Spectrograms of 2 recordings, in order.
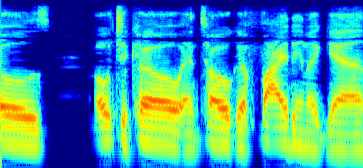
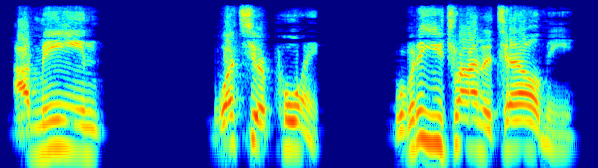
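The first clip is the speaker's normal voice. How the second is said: higher-pitched, pressing questions; exasperated challenge; 8 semitones higher than usual. Acted. Uraraka challenging Toga mid-fight, exasperated. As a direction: demand an answer, pitch jumping up.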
